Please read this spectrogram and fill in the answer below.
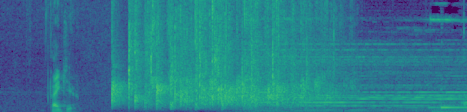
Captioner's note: clapping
